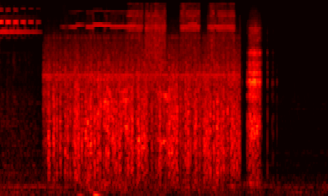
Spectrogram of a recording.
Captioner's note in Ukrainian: незрозумілі спотворення статики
